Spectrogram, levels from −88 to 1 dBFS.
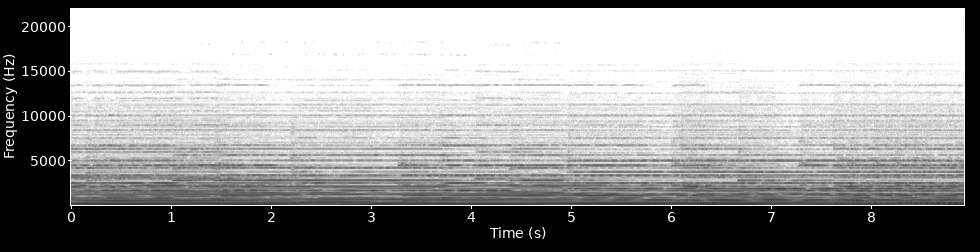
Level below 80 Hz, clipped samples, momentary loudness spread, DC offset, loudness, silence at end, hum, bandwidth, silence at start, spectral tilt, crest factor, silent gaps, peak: -40 dBFS; under 0.1%; 2 LU; under 0.1%; -21 LUFS; 0 s; none; 10.5 kHz; 0 s; -6.5 dB/octave; 12 dB; none; -8 dBFS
